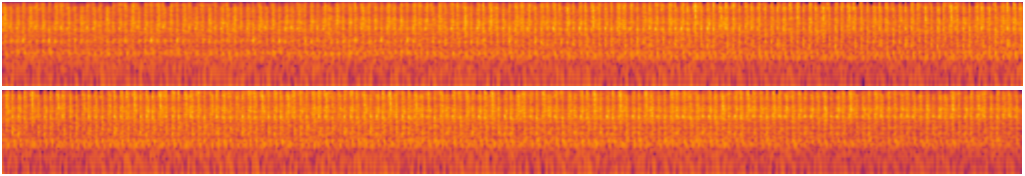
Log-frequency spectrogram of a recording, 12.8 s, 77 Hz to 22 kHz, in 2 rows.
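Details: Citroen C5 2.0 HDi 100 kW diesel at idle, loud, with a fast even tick about three per second over the clatter; owner suspects the injector area, unconfirmed; injectors, piston rings and valves repaired 15,000 km earlier.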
